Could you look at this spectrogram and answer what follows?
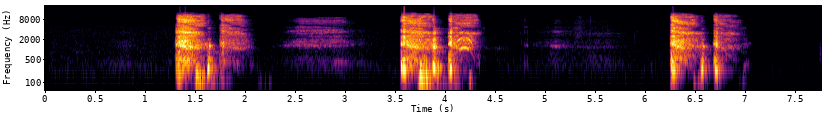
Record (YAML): cough_length: 7.8 s
cough_amplitude: 32768
cough_signal_mean_std_ratio: 0.3
survey_phase: beta (2021-08-13 to 2022-03-07)
age: 45-64
gender: Male
wearing_mask: 'No'
symptom_cough_any: true
symptom_runny_or_blocked_nose: true
symptom_fatigue: true
symptom_fever_high_temperature: true
symptom_loss_of_taste: true
symptom_onset: 2 days
smoker_status: Ex-smoker
respiratory_condition_asthma: false
respiratory_condition_other: false
recruitment_source: Test and Trace
submission_delay: 1 day
covid_test_result: Positive
covid_test_method: ePCR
